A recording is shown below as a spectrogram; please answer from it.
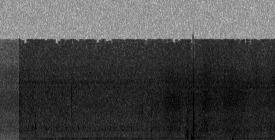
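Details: Amplifier with turntable hookup, turntable suspected as a noise source: a steady low mains hum with faint crackling static underneath, heard before the grounding fix; a ground loop hum that became dead quiet once grounds were added.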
